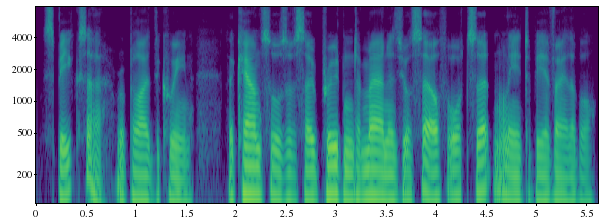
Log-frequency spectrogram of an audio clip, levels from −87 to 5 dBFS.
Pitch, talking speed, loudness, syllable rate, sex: 105 Hz, 205 wpm, -21 LUFS, 5.5 syllables/s, male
